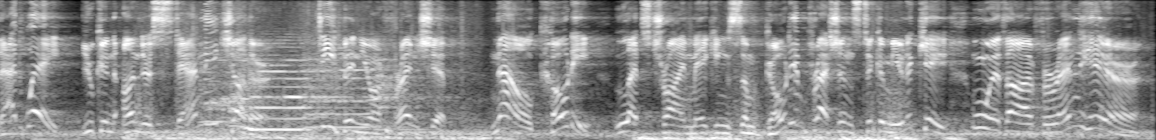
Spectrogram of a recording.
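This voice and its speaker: A demented creature hosts a children's radio show with exaggerated cheer. The voice is high and sing-song, with slow, wildly varied delivery. It rings with long reverb. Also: male voice, very animated, heavily acted. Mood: cheery hosting. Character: alien monster playing a cheery, demented children's show host. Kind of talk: fiction podcast acting, parody kids' radio show. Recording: long reverb, loud music behind.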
